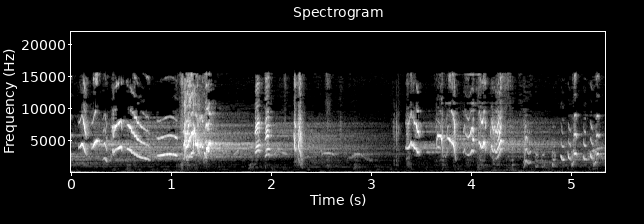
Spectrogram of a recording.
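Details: Oriental magpie-robin (kacer daput) singing to goad rivals to fight: looping whistled phrases, a loud harsh burst, scattered sharp chips, then more quick whistles, over steady low hum.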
